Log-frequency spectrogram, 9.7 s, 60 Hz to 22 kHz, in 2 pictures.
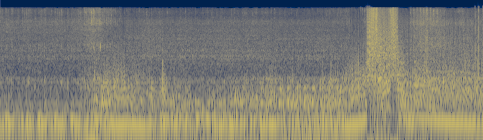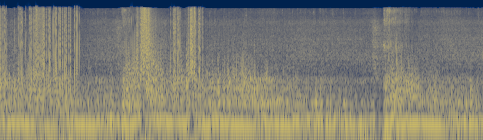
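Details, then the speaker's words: Cammed 1999 Mustang GT V8, first start after build with full exhaust, awaiting new tune, in garage: deep burble rising and falling cleanly on throttle blips, slight lope at idle, less cam lope than expected; normal revving. "pretty happy with the way you know the tone is I do wish there was a little more of the noticeable cam lope that you would normally get bu"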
